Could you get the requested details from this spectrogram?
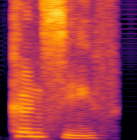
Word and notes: conceive: Indian

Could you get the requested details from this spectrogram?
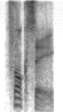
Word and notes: foxy: British English

